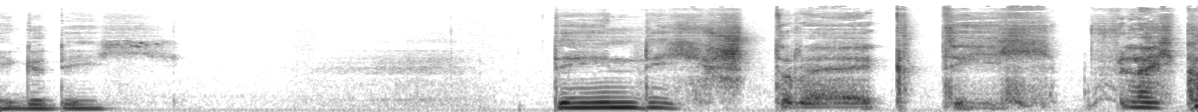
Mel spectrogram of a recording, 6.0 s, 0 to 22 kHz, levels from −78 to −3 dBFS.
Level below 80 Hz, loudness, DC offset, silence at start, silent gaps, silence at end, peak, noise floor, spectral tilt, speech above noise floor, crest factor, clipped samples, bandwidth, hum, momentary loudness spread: -62 dBFS; -22 LUFS; under 0.1%; 0 s; none; 0 s; -4 dBFS; -60 dBFS; -4 dB/octave; 39 dB; 20 dB; under 0.1%; 17.5 kHz; none; 16 LU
